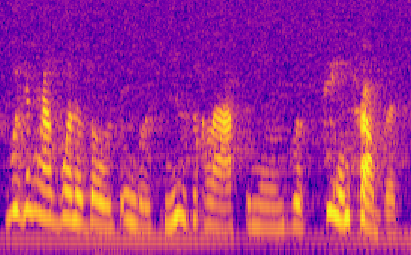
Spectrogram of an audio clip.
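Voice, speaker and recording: On the high side and expressive, her delivery is quick and a little mellow, lightly acted, with a faint hiss or hum and poor audio. She plays a scatterbrained American wife who fakes a posh English manner in 1940s radio-comedy fashion, giddy and chirpy, mangling her fake English with words like "blimey" and "governor."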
